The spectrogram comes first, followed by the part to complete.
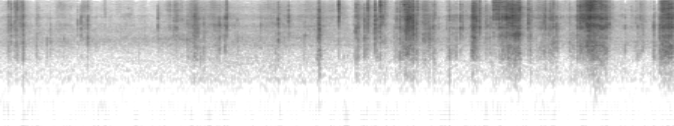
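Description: Crinkled paper handled and torn by hand: a run of short, dry crackles and rips, sparse at first and busier over the last two seconds.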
